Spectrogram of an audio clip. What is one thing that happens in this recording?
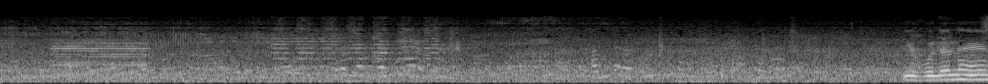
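Several adults chatter nearby.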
